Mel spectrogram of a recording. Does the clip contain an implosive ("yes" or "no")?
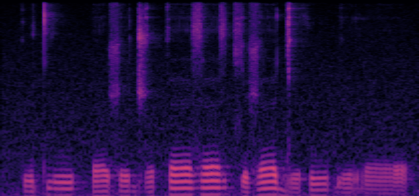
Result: yes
